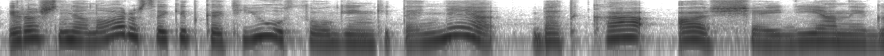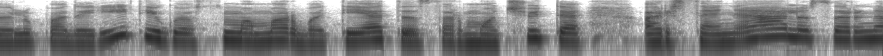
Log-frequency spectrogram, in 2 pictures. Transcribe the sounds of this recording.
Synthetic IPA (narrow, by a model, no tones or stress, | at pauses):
ɪɾɐʃnʲɛnoːɾʲʊsɐkʲiːt̪kɐt̪juːsɐʊɡʲɪŋʲkʲɪt̪ʲɛnʲɛbʲɛt̪kʰɑːɐʃʃʲɛɪd̪ʲiɛnɐɪɡɐlʲʊpɐd̪ɐɾʲiːt̪ʲjɛɪɡʊɛsʊmɐmɐɐrbɐt̪ʲeːt̪ʲɪsɐrmoːt͡ʃʲʊt̪ʲɛɐrsʲɛnʲæːlʲʊsɐrnʲɛ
